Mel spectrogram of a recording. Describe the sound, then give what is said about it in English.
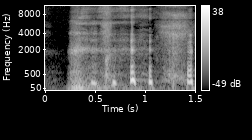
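A hard nasal snort breaks into a quick run of short, sharp, voiced bursts, fairly loud, arriving in an uneven rhythm with no talking. “How the booger come up my nose almost.”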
